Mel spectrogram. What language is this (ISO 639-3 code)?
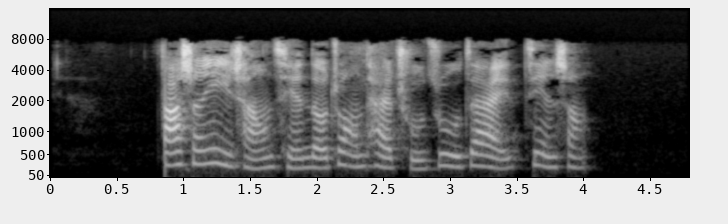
zho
